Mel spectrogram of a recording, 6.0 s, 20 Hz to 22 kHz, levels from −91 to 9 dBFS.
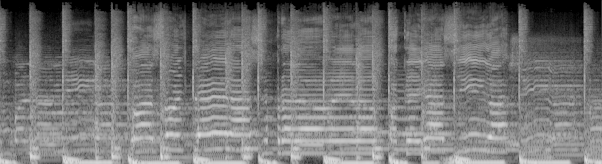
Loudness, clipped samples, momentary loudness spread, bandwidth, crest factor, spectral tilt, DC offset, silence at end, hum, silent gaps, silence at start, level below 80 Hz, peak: -12 LUFS; under 0.1%; 4 LU; 19 kHz; 10 dB; -4.5 dB/octave; under 0.1%; 0 s; none; none; 0 s; -14 dBFS; 0 dBFS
